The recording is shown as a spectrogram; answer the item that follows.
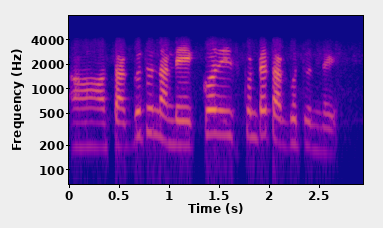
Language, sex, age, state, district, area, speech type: Telugu, female, 45-60, Andhra Pradesh, Srikakulam, urban, conversation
